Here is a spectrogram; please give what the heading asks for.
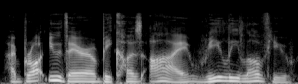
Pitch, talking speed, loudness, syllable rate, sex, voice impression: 135 Hz, 180 wpm, -15 LUFS, 5.0 syllables/s, male, adult-like, tensed, powerful, slightly hard, clear, cool, slightly friendly, unique, wild, lively, slightly strict, slightly intense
